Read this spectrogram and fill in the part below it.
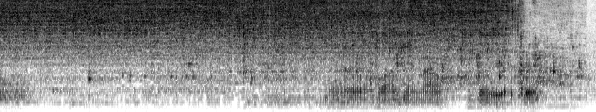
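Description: Water gushes loudly and steadily from a tub spout and faucets during a gas water heater replacement, a continuous close rushing flow that tapers off at the end.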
